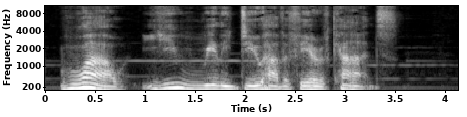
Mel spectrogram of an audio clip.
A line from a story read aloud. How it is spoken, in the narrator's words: Luke asked, slurring his speech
